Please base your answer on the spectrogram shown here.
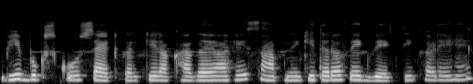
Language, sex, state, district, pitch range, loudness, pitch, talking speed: Hindi, female, Madhya Pradesh, Dhar, 185-210 Hz, -17 LUFS, 195 Hz, 190 wpm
